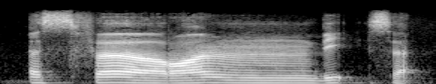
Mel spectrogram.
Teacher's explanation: അസ്ഫാറ ഇവിടെ വഖഫ് ചെയ്യാതെ ചേർത്തോതുകയാണെങ്കിൽ അസ്ഫാറൻ ബിസ തൻവീനിനെ ഇഖ്ലാബ് ചെയ്ത് സാക്കിന മീമിൻ്റെ ശബ്ദം നൽകി മാറ്റി മണിച്ചുകൊണ്ട് ഉച്ചരിക്കണം. ഫലത്തിൽ സാക്കിന മീം ബായിന് മുമ്പിൽ വരുമ്പോൾ നൽകേണ്ടതായ ഇഖ്ഫ ഷഫവി എന്ന നിയമമനുസരിച്ച് അവ്യക്തമാക്കി മണിക്കേണ്ടതാണ്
